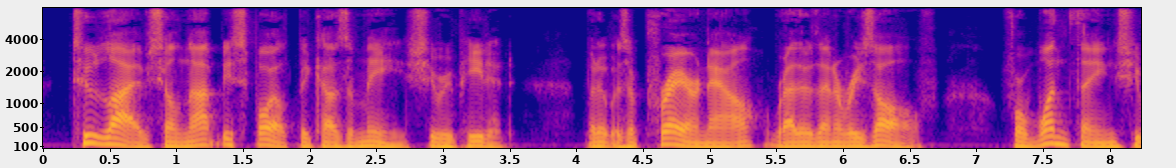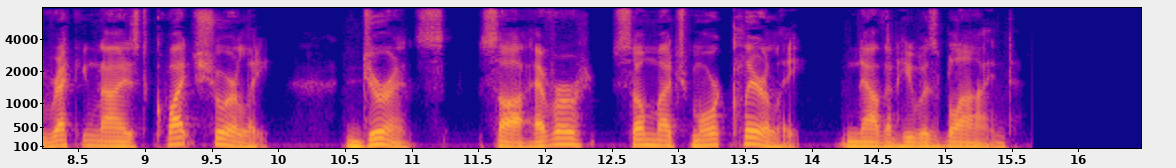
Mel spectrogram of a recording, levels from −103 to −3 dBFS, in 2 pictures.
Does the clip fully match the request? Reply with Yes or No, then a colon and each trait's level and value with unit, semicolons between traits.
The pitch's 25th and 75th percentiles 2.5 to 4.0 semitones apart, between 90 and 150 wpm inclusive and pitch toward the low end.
No: average, 4.8 semitones; average, 145 wpm; very low, 95 Hz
